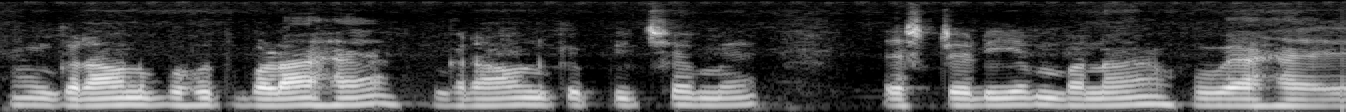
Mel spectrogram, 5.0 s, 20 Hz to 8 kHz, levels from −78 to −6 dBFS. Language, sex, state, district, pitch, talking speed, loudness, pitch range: Hindi, male, Jharkhand, Palamu, 140 Hz, 145 wpm, -18 LUFS, 135-145 Hz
